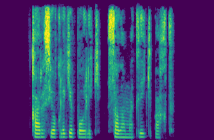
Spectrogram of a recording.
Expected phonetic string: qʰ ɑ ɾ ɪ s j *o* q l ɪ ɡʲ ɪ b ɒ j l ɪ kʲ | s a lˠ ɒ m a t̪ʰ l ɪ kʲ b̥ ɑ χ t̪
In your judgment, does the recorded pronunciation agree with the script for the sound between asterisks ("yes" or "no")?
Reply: no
